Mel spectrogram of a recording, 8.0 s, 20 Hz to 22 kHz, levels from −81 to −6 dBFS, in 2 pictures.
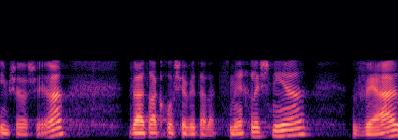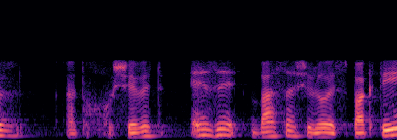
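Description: Nothing stood out on listening to this telephone-band speech, which sits within the usual line range of roughly 200 Hz to 3.6 kHz.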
